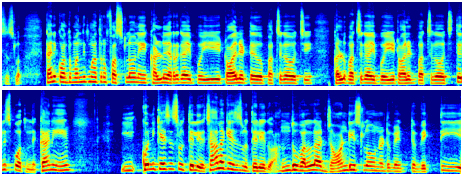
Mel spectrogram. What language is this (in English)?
Telugu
